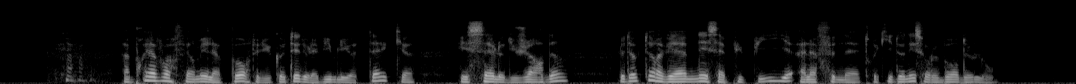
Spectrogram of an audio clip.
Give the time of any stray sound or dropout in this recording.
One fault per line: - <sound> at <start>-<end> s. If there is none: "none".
- laugh at 0.5-1.0 s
